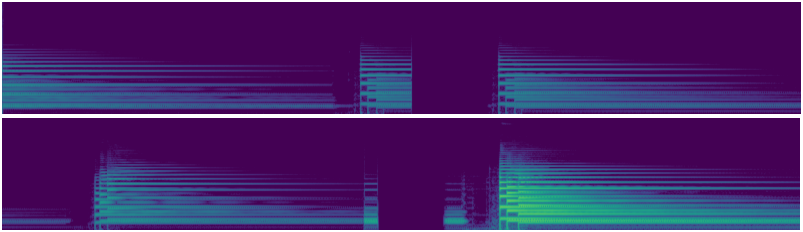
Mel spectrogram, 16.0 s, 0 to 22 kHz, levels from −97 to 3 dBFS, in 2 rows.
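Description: From the start until 11.61 s the music sounds hollow and faint, about 22 dB down, its centre nearly gone; one channel inverted is the likely cause, cancelling shared content in the mono sum. At 4.09 s the music drops out for 0.73 s, then resumes 0.65 s earlier, repeating a passage. At 11.74 s a 0.64 s silence follows and the music returns about 0.7 s later. Both gaps are a stream reconnect, with the player restarting its decoder mid-stream.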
